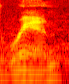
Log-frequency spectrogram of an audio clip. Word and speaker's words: wren: Wren is often pronounced as Ran, and this name alludes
